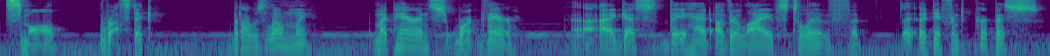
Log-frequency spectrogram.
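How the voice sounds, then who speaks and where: A man playing a disturbed, haunted storyteller in a horror audio drama, speaking in a halting, theatrical way over music. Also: mid-range voice, a little mellow, lightly acted. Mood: wistful, unsettled. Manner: halting, theatrical, with nervous laughter and drops into whispers. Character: disturbed, haunted storyteller recounting a horrifying childhood. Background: prominent music.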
